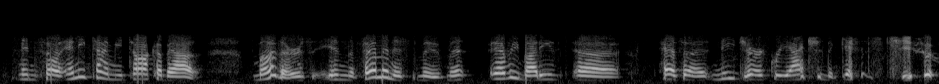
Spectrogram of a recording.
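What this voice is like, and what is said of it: Voice giving out, strained. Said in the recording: “excuse me, I'm losing my voice, just a second.”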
